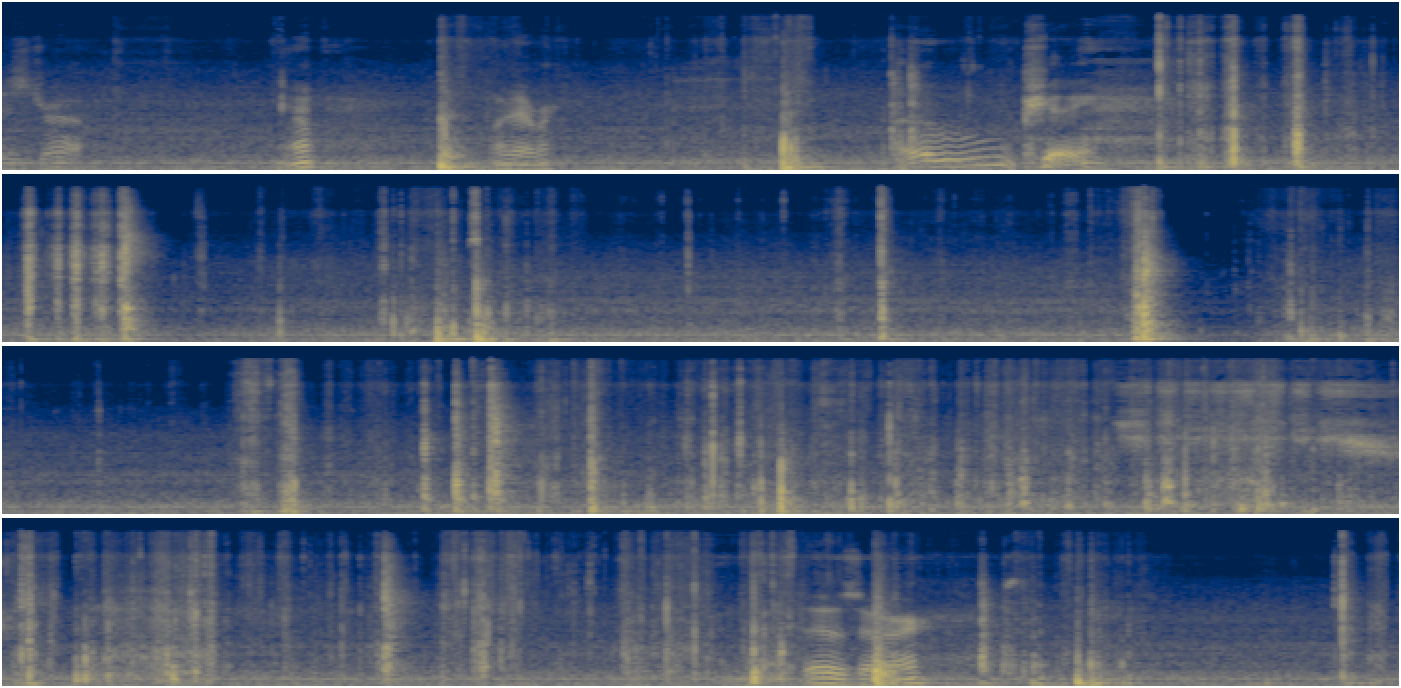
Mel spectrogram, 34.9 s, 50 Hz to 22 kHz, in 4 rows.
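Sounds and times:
knife slitting packing tape: 0:08.8 - 0:09.7, 0:18.9 - 0:19.4, 0:23.7 - 0:26.5
packing material crinkling: 0:18.9 - 0:25.7, 0:26.3 - 0:31.3
cardboard box scrapes and rustle: 0:20.8 - 0:25.7.

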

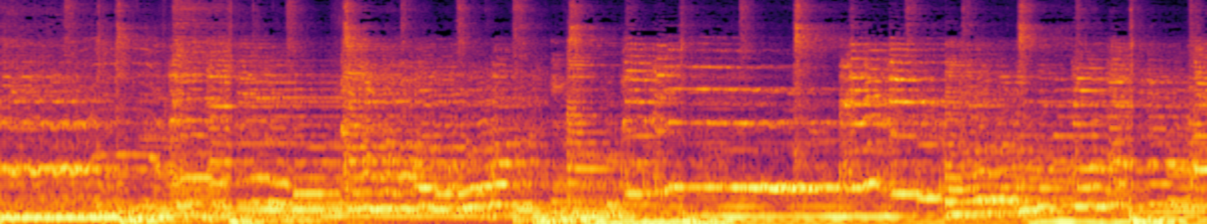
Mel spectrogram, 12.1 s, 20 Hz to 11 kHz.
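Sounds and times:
electric guitar lead: 0:00.0 - 0:12.0.

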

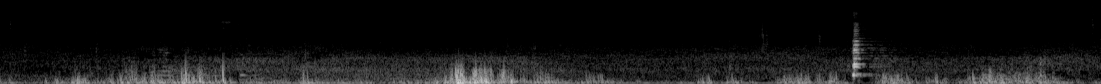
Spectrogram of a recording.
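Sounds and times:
wind buffeting microphone: 0:00.0 - 0:11.0
loud honk: 0:08.5 - 0:08.9.

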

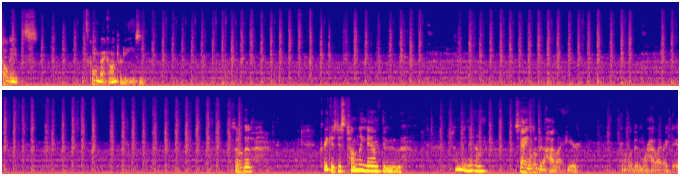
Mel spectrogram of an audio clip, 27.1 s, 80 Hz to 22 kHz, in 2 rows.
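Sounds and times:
brush dabbing paint on canvas: 0:00.0 - 0:18.5, 0:21.9 - 0:24.6, 0:25.4 - 0:27.0
steady low hum: 0:00.0 - 0:27.0.

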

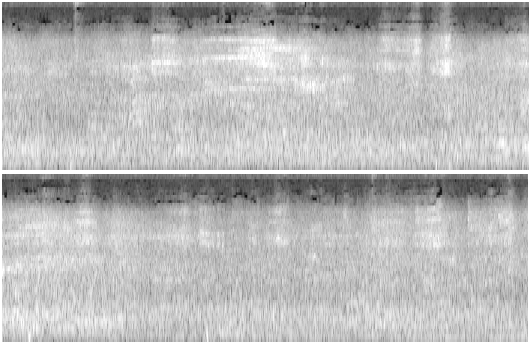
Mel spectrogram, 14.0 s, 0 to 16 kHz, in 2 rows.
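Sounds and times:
steady rushing hum: 0:03.4 - 0:14.0.

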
